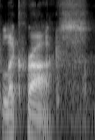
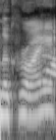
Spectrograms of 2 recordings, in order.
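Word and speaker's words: LaCroix: good it's it's like lcro you mean lacroy also known as the world's worst water there's so many wrong ways to pronounce it and that's the worst one the best part is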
